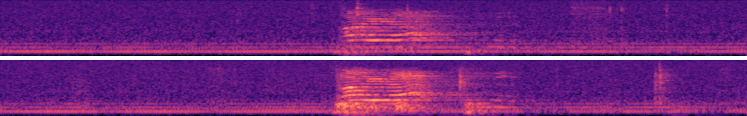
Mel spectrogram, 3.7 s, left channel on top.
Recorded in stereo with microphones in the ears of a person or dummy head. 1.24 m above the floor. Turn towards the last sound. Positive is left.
turn(degrees=-45)  # may be behind; listen again after turning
